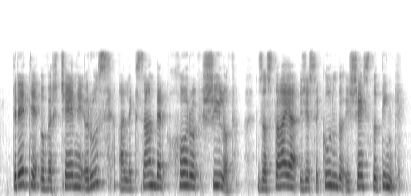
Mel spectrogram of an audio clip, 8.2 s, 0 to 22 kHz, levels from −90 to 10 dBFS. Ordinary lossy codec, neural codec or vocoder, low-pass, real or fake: none; none; 7.2 kHz; real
